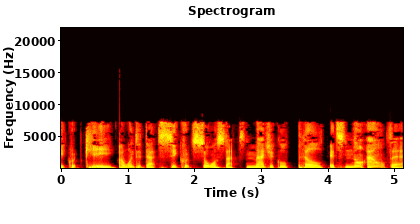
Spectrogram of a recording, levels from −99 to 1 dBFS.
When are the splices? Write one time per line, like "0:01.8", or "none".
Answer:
0:00.8
0:03.9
